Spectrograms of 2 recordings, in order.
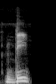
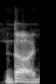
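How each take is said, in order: First: The word ends in a long 'ee' vowel. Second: The word ends in a short 'uh' vowel. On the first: The next word starts with a vowel. "दी पढ़ेंगे" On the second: The next word starts with a consonant. "द पढ़ेंगे"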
